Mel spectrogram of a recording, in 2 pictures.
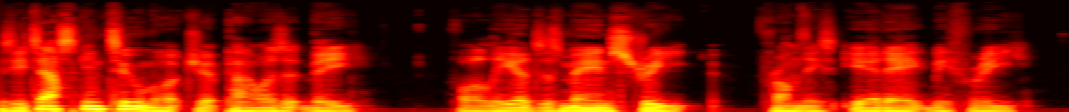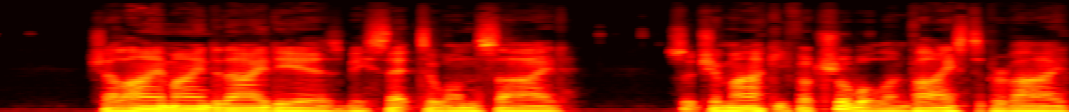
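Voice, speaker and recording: Speaking with a Yorkshire accent, a man has a fairly low pitch and a dark, mellow tone. His intonation is fairly even, and the recording is very clean with a silent background. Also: moderate pace. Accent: broad Yorkshire. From Yorkshire, West Riding. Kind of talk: dialect poetry reading.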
